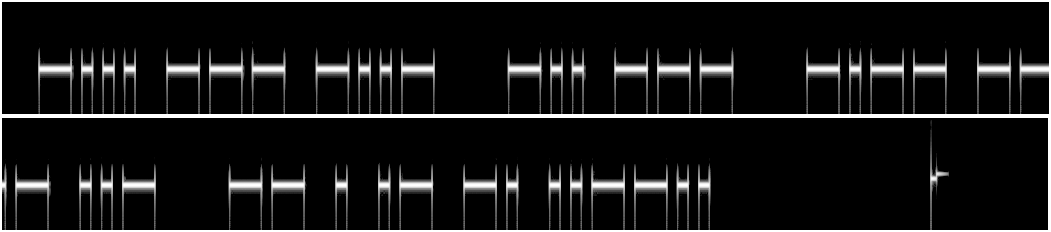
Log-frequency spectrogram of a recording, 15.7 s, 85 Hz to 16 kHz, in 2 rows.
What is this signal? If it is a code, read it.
Morse code, heard as a keyed tone, about 15 wpm, 700 Hz. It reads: BOX DO YOU MEAN?
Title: Sentences from Top 500 Words 15wpm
